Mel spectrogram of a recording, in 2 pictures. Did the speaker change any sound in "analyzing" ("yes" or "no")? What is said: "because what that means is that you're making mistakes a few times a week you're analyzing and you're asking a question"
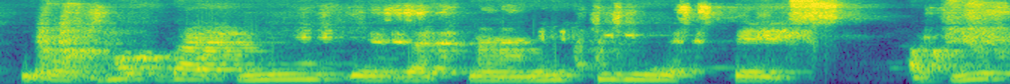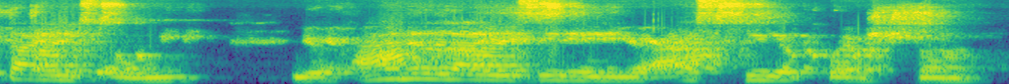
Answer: no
